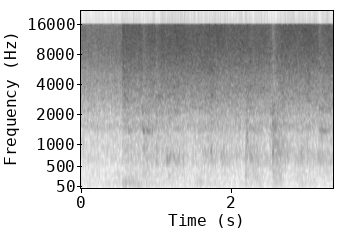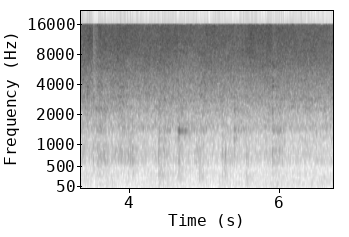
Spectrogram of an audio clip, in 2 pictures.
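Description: Ginger-garlic paste, shallots and tomato sizzling in hot oil in an aluminium pressure cooker pot while a perforated metal skimmer ladle stirs them, with light scrapes and taps of the ladle against the pot. The sizzling grows louder about half a second in.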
